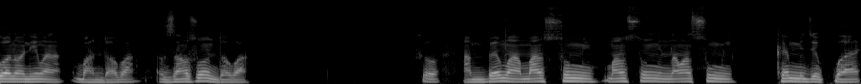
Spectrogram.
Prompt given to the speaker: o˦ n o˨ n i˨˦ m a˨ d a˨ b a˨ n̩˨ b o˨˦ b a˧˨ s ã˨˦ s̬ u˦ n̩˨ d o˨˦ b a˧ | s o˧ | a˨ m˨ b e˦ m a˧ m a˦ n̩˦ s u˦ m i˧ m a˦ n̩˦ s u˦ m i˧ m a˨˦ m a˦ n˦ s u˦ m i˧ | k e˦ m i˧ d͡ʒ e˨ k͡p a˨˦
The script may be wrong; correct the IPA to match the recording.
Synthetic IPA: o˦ n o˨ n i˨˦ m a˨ n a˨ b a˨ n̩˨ d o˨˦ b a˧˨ z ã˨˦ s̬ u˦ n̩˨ d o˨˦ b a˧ | s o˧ | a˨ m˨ b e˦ m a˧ m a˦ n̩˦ s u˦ m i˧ m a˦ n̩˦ s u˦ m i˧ n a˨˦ m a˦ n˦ s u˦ m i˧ | k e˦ m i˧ d͡ʒ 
